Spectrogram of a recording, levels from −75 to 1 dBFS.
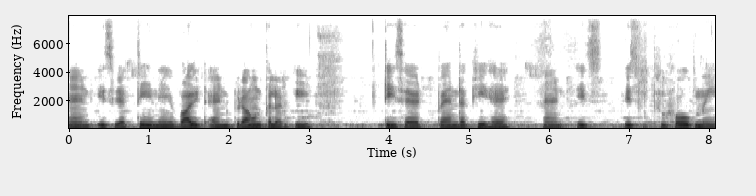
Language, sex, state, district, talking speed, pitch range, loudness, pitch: Hindi, male, Chhattisgarh, Balrampur, 150 wpm, 120-135 Hz, -17 LUFS, 130 Hz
